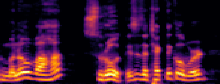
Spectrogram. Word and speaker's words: manovaha: It's called manovaha.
